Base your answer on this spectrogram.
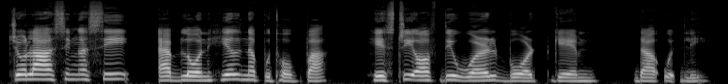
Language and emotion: Manipuri, neutral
